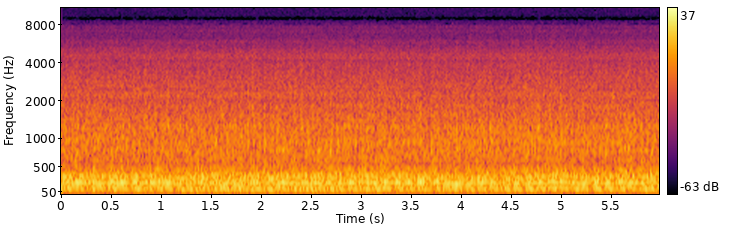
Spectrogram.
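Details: Two-stroke outboard after crank-no-fire diagnosis found a bad battery: steady, even burble at idle with no misses, knocks or hunting; idling smoothly and healthily.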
